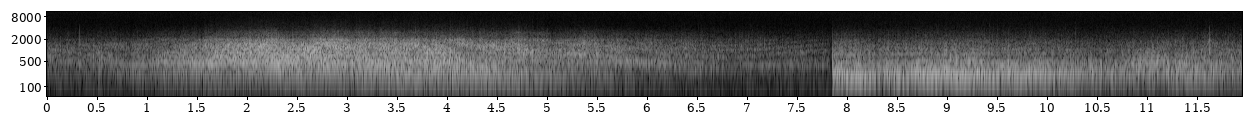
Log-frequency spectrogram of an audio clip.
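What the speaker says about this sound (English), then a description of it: "One large area completed, the plane moves on." Crop-duster airplane spraying DDT over mosquito larvae areas: a loud droning propeller engine swells as it passes close overhead, fades slightly, then a second steady drone picks up, with no voices.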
